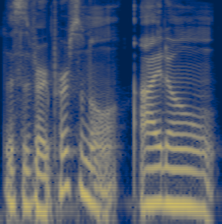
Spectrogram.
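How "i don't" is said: normal talking voice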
